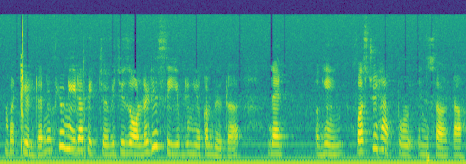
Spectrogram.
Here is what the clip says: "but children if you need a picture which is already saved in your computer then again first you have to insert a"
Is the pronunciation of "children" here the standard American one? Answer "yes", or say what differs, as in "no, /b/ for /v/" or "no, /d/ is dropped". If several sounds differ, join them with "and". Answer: no, /ɹ/ is dropped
